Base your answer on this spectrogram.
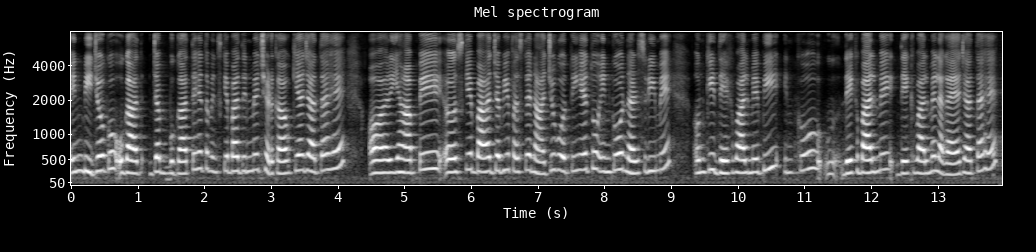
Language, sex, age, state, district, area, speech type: Hindi, female, 30-45, Rajasthan, Jodhpur, urban, spontaneous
